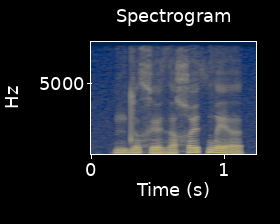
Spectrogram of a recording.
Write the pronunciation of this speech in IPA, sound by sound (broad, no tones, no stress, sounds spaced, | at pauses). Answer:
n d o x ʏ ð ə χ y θ w e ə̯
